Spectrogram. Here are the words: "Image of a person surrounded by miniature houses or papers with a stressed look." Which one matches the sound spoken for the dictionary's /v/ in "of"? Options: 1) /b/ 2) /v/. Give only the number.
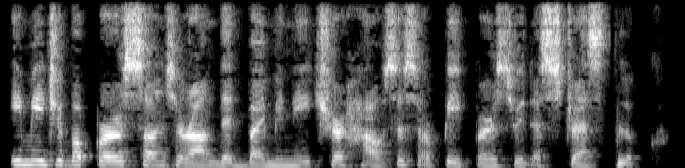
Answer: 1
